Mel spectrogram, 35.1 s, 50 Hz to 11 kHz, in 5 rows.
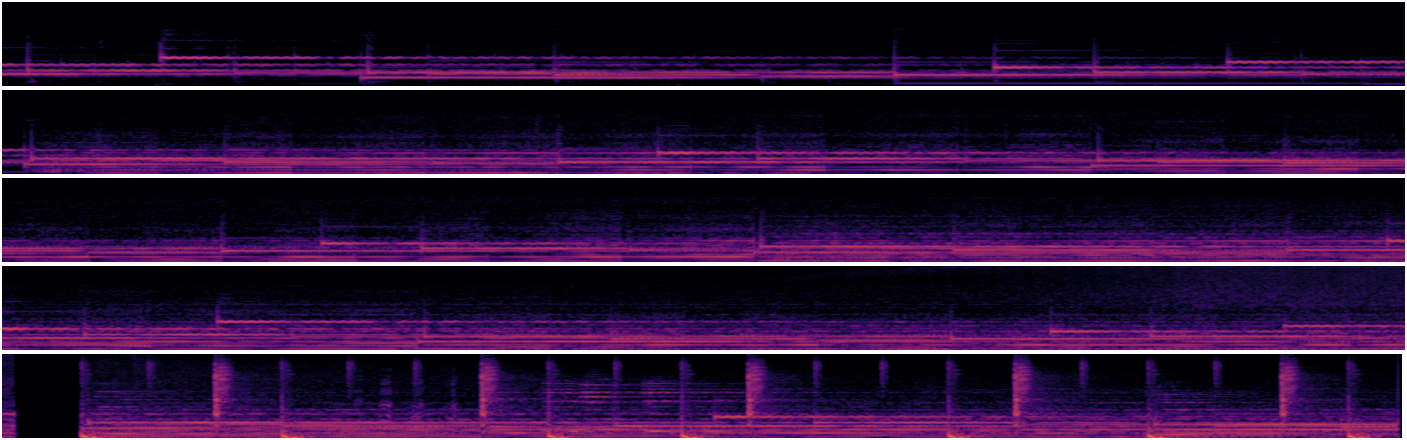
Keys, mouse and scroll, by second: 22.8 double click, 23.7 double click, 23.7 scroll up 1, 24.5 middle click, 24.5 middle click, 26.0 p, 26.8 scroll up 1, 32.2 double click.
